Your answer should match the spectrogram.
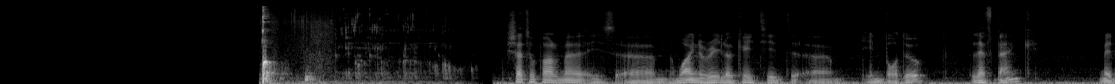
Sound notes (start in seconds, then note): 2.6 cork pop; 2.6 liquid pouring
